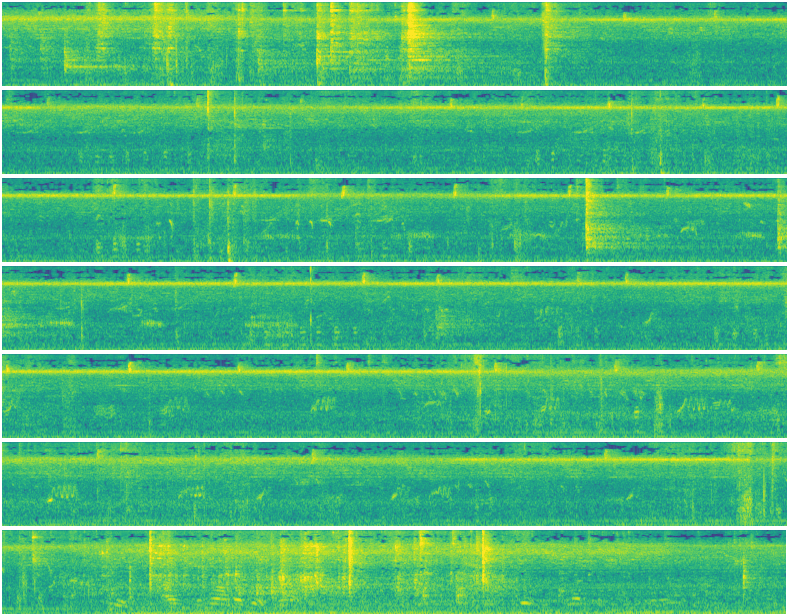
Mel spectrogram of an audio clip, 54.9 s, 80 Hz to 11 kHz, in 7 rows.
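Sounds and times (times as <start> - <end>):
wire panels clanking: 0.0 - 6.1, 20.7 - 25.1, 46.0 - 54.9
chickens clucking: 0.0 - 54.9.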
